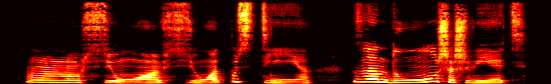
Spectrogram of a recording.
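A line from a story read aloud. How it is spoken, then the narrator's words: Embarrassed grumble. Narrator (Russian): Смущенно проворчал он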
